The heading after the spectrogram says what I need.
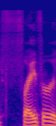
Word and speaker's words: Fravor: And it says right here, Richard, within this article, the one that you sent me, retired commander David Fravor, is that how you say his name?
